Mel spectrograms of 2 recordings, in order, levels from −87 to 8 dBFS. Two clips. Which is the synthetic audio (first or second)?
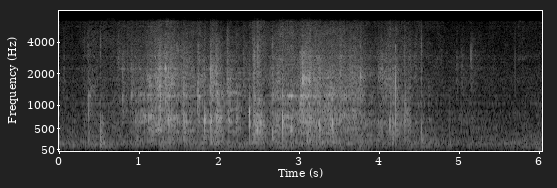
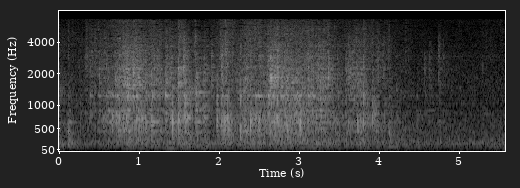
first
